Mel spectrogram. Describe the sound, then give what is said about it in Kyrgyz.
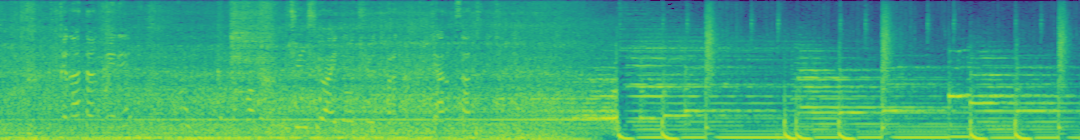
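Trucks and buses rumble at a busy truck terminal, a dense, continuous engine drone under speech, with sharper knocks and clatter in the later part. “Терминалда кыймыл токтобойт. Бир тарабынан рейске кетип бараткан, бир тарабынан эс алуу көзүнөн учуп, алыскы өлкөлөрдөн келаткан айдоочуларды көрөсүң.”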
